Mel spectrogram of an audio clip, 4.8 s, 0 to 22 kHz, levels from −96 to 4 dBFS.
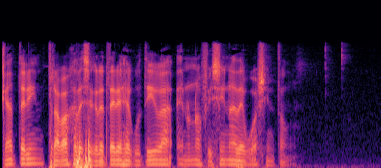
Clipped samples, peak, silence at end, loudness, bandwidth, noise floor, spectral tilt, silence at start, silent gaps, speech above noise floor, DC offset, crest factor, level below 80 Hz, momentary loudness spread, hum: under 0.1%; -2 dBFS; 1.15 s; -19 LUFS; 8 kHz; -53 dBFS; -5.5 dB/octave; 0.05 s; none; 34 dB; under 0.1%; 18 dB; -30 dBFS; 12 LU; none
